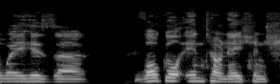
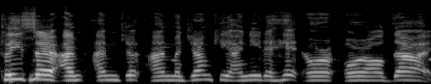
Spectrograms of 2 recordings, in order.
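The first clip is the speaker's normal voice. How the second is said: higher, stammering mock plea; pleading junkie; 5 semitones higher than usual. Junkie begging sir for a hit, mock pleading. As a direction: beg for a hit in a put-on higher voice.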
